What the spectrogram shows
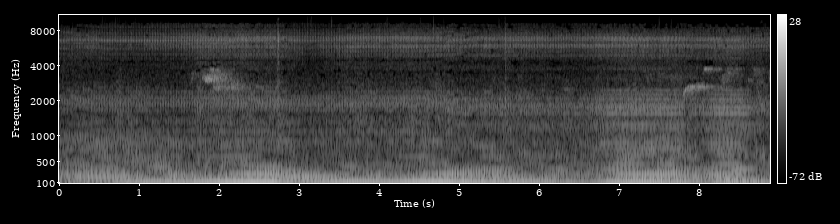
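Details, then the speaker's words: Microphone amplifier with a USB module whose supply filter electrolytic capacitor was removed, mic volume turned up: a steady low buzz with a rough edge. Mains hum from the missing supply filter capacitor on the module feed. "it 's buzzing , friends, OK, let me try, I'll hook up so I'll hook up like this ."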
